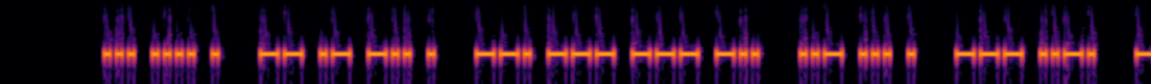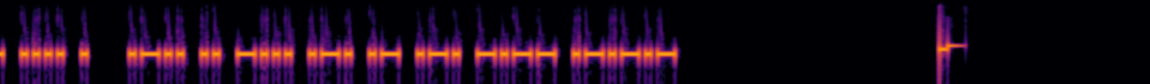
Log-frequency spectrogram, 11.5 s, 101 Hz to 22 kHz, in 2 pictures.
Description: Morse code, heard as a keyed tone, about 40 wpm, 700 Hz. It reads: SHE MADE GOOD USE OF THE LIBRARY.
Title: Sentences from Top 1000 Words - Review Part 4 - 40wpm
